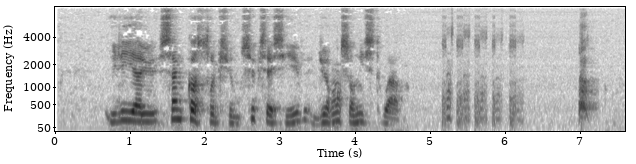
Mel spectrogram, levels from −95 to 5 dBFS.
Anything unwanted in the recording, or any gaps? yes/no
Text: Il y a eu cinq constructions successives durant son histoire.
yes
